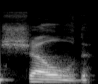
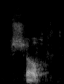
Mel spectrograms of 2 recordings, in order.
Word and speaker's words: shelf: I think I think you want to use the pronunciation shelv with a V not shelf shelf sh like like shellfish try to help lower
